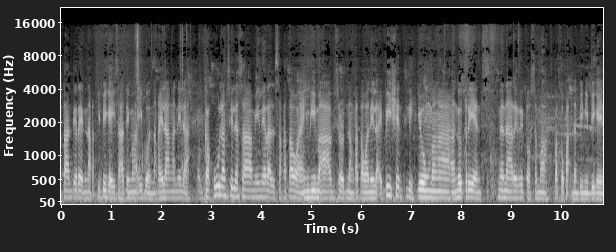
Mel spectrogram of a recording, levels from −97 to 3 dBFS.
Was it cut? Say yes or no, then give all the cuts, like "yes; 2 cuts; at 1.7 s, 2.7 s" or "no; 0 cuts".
yes; 4 cuts; at 2.8 s, 4.8 s, 7.1 s, 7.8 s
